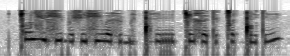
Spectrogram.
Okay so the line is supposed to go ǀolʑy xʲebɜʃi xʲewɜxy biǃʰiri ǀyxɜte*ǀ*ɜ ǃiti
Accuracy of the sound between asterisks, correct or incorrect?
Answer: correct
